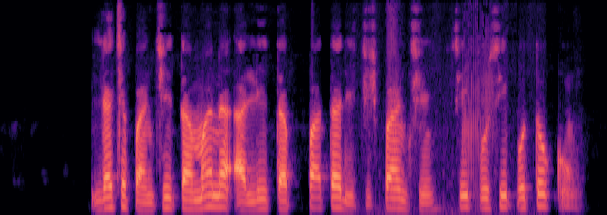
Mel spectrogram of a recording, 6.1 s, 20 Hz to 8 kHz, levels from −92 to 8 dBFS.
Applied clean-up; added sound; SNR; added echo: neural separator model SepFormer DNS4.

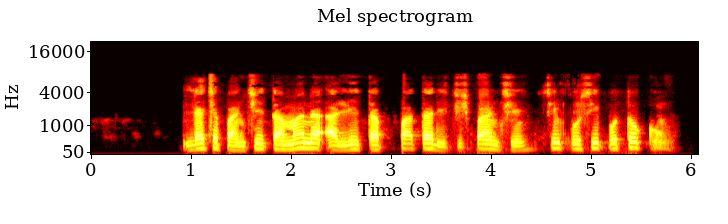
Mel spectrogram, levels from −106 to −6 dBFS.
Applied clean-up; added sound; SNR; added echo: neural mask model Resemble Enhance denoiser.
